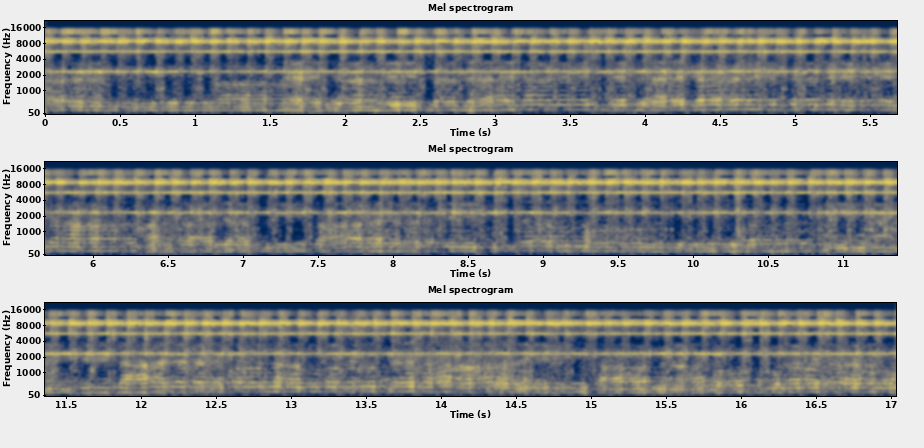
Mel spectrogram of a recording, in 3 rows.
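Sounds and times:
hand bell ringing: 0.0 - 17.0
voices singing: 0.0 - 17.0.

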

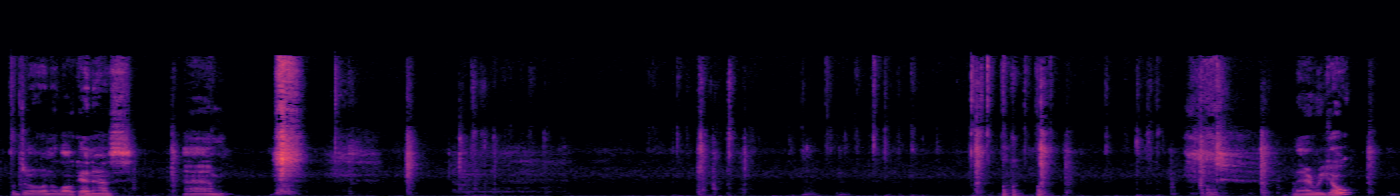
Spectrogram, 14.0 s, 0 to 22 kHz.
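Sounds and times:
laptop keyboard typing: 4.5 - 5.0, 6.6 - 11.8.

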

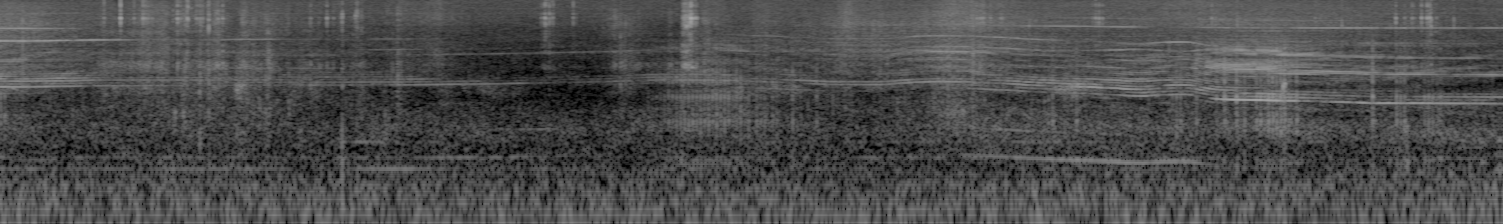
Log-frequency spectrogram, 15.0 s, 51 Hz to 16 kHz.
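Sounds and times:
model plane propeller whining: 0.0 - 15.0.

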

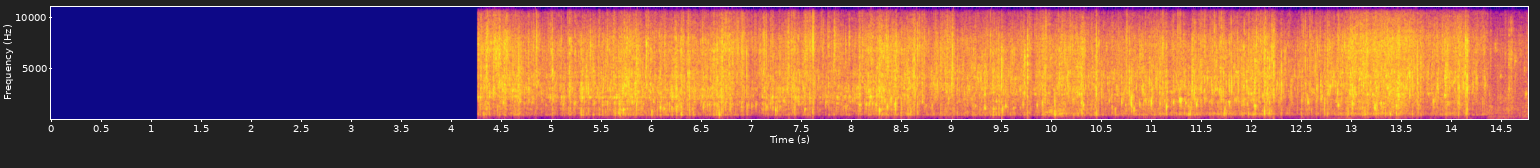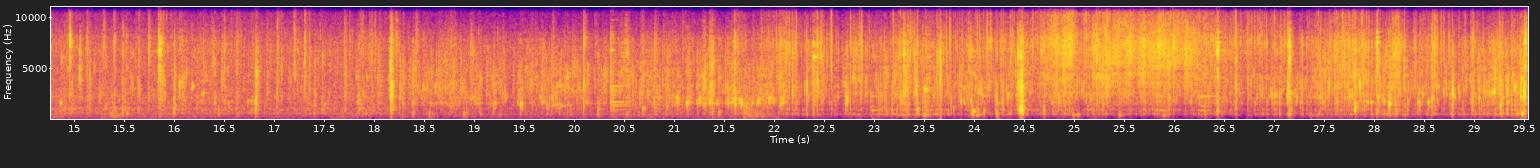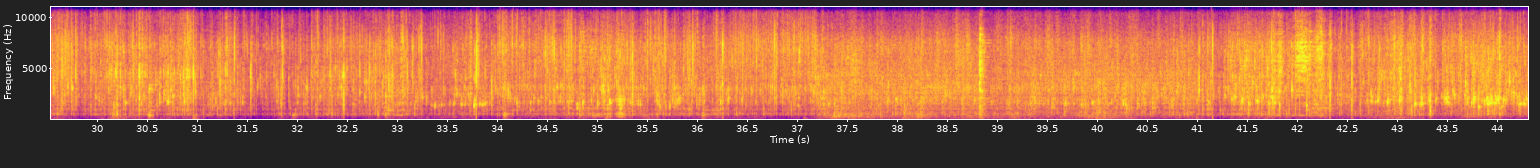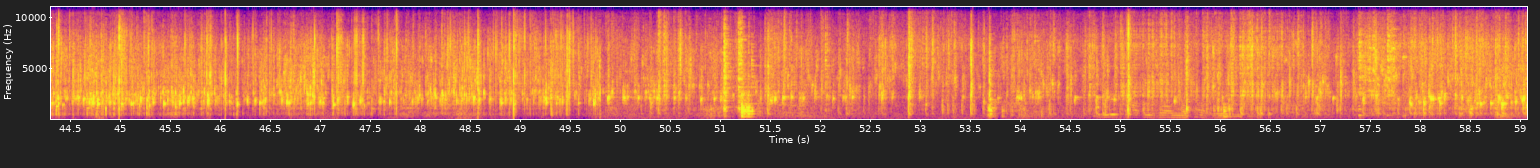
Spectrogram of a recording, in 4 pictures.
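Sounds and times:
chicken frying in hot oil: 4.3 - 59.0.

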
